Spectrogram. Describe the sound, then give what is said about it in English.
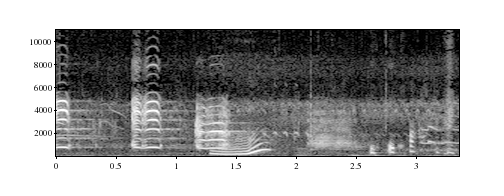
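A parrot squawks loudly, a burst of three harsh, rising calls followed by a few shorter, softer chirps. “Oh, look. Here's our friend Parrot. Oh, perhaps he's come to say goodbye.”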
